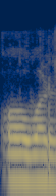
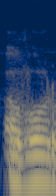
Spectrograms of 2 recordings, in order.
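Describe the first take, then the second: First: The first vowel sounds like 'o'. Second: The first vowel sounds like 'a'. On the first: The speaker calls it wrong. "ओवर्ड नहीं बोलेंगे" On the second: The speaker calls it right. "अवॉर्ड बोलेंगे"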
